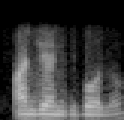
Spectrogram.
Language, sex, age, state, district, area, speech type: Dogri, male, 18-30, Jammu and Kashmir, Udhampur, rural, conversation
